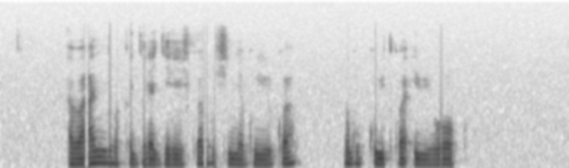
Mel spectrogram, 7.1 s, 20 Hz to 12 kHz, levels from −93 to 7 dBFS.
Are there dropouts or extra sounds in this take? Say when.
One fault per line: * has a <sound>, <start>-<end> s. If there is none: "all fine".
all fine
